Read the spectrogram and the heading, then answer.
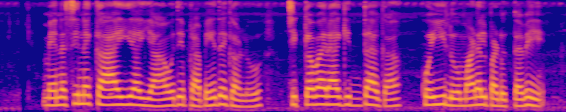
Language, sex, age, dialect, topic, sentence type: Kannada, female, 18-24, Coastal/Dakshin, agriculture, statement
